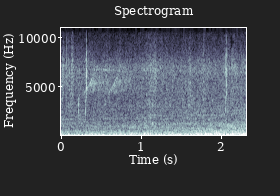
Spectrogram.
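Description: Wind rumbling steadily on the microphone, with a faint short high chirp just before the middle.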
